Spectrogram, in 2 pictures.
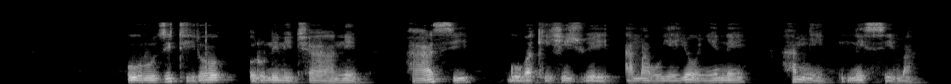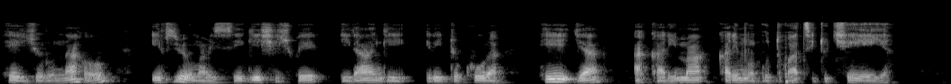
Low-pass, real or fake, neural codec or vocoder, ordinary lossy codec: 7.2 kHz; real; none; MP3, 64 kbps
